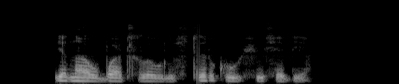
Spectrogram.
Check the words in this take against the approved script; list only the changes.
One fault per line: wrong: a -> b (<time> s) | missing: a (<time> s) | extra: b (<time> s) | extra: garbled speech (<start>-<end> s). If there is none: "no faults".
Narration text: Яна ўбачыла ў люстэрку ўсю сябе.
no faults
